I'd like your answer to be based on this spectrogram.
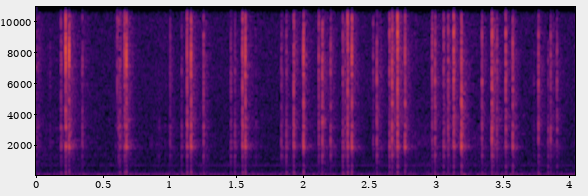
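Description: Fingertips and nails tap quickly on a small, hollow, cylindrical metal popcorn tin with a "Silent Night" print. The result is a dense run of short, dry clicks and taps with little ring, over a low, hollow undertone.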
